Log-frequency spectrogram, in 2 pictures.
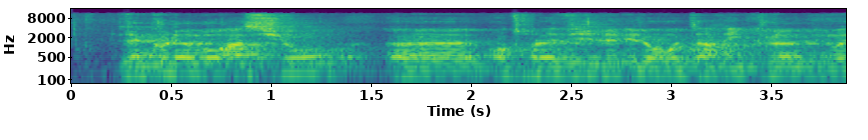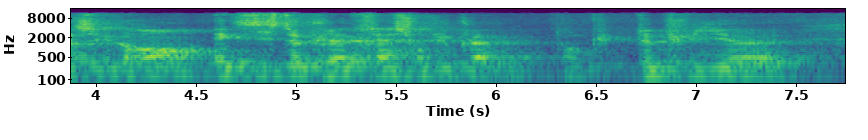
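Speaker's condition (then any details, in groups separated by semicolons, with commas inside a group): No condition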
